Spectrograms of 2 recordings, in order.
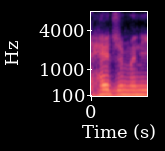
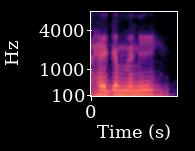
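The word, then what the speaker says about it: hegemony: So a lot of scholars talk about the the hedgemony or hegimmony, you can pronounce it however you want of English.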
